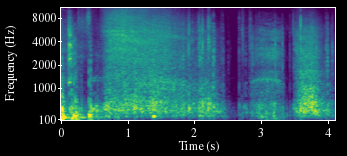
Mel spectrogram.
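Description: A man blowing hard into a rubber balloon to inflate it close to bursting: one long forceful blow lasting about two seconds, then a pause and shorter breaths.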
